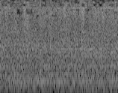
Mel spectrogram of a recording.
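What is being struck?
Nothing is struck.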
